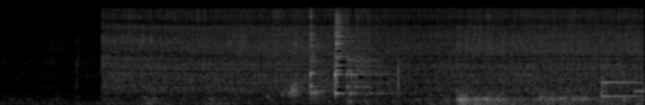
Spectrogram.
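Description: Chicken curry sizzling in an iron kadai over a wood fire: a steady hiss that starts abruptly about a second in. A few clinks of steel bowls come about halfway through.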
